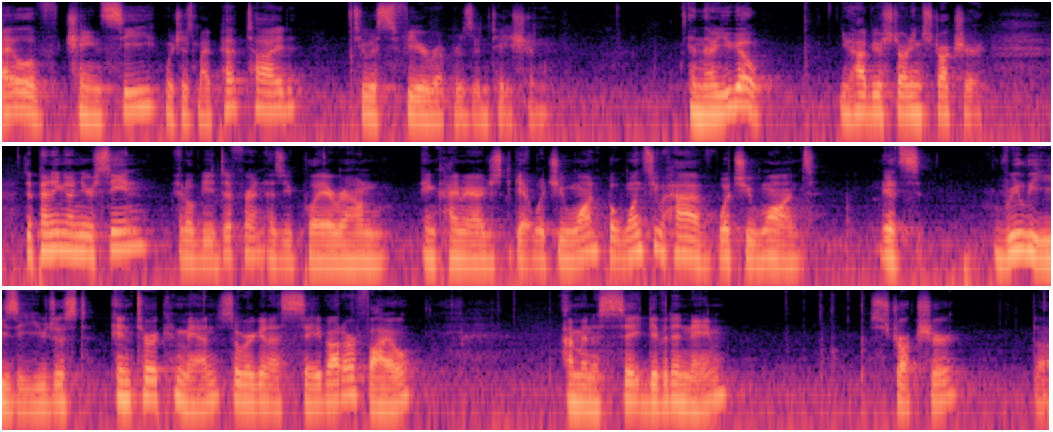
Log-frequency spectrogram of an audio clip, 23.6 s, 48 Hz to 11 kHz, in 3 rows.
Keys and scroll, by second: 2.6 Return, 6.0 BackSpace, 16.9-23.5 typing.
